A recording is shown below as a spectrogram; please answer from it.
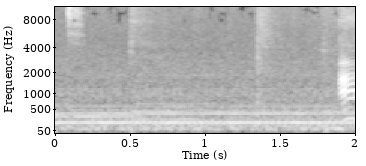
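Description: A steady low hum with two held tones over a low rumble.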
